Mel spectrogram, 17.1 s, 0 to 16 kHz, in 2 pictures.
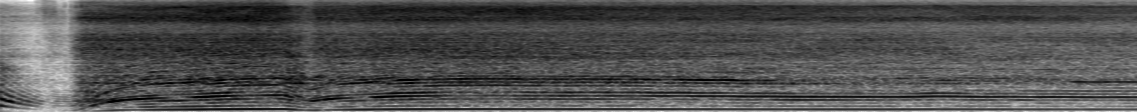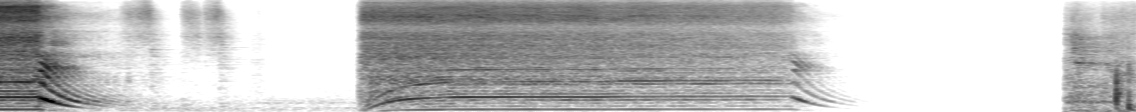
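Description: A dual-action sander with 220-grit paper works epoxy primer on a 1966 Mustang, running in a loud whirring burst of about nine seconds, then a shorter second burst after a pause, with no talk.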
